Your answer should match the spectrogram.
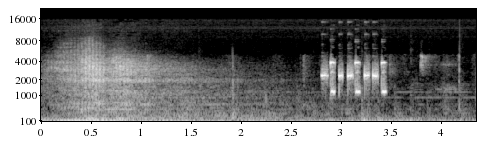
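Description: Edited-in background music: a steady low drone with a swelling whoosh that fades over the first couple of seconds, then a quick run of bright, bell-like chime notes about three seconds in.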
